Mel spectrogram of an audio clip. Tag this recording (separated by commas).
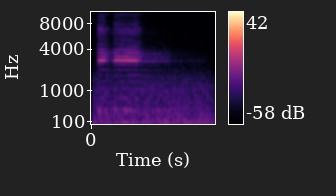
Motor vehicle (road), Car, Vehicle, Alarm, Vehicle horn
